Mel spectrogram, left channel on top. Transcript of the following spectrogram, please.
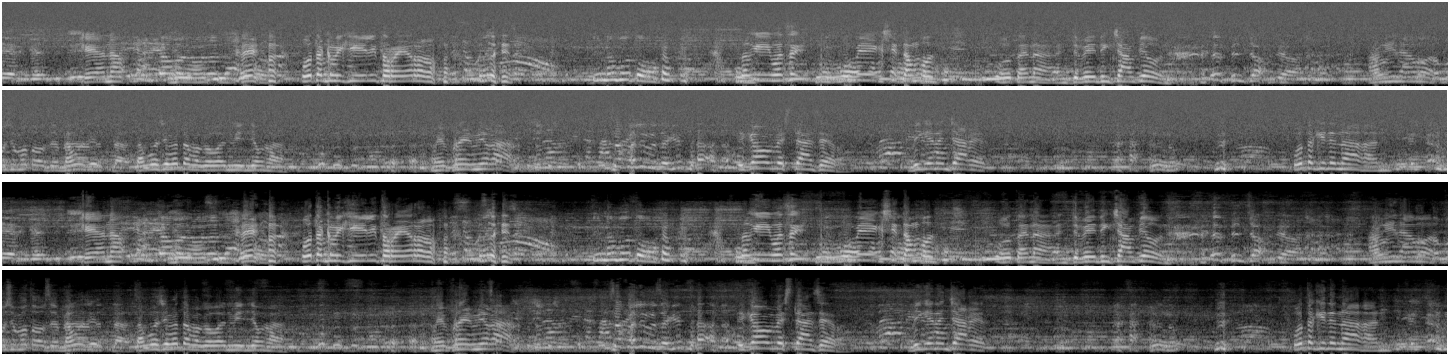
Kaya na... Putang gumigili, Torero. Tingnan mo to. Nag-iwan sa... Umi-exit ang... Puta na, ang defending champion. Defending champion. Ang hinawa. Tapusin mo to, 700 lang. Tapusin mo to, mag-1 million ka. May premyo ka. Sa pali mo sa gitna. Ikaw ang best dancer. Bigyan ng jacket. Ano? Puta ginanahan.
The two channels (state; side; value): noise; left; hiss, 6 dB below the sound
